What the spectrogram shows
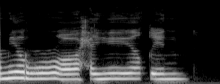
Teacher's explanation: nun sukun kita idghamkan atau kita masukkan ke dalam huruf ro sehingga huruf ro menjadi huruf bertasdid lalu dibaca tanpa berdengung dan RO di sini karena berharakat fathah kita baca tebal dengan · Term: Idam bila gunah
